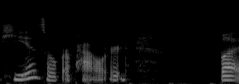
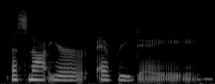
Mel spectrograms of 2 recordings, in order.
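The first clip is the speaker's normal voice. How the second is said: ordinary talk, nothing marked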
